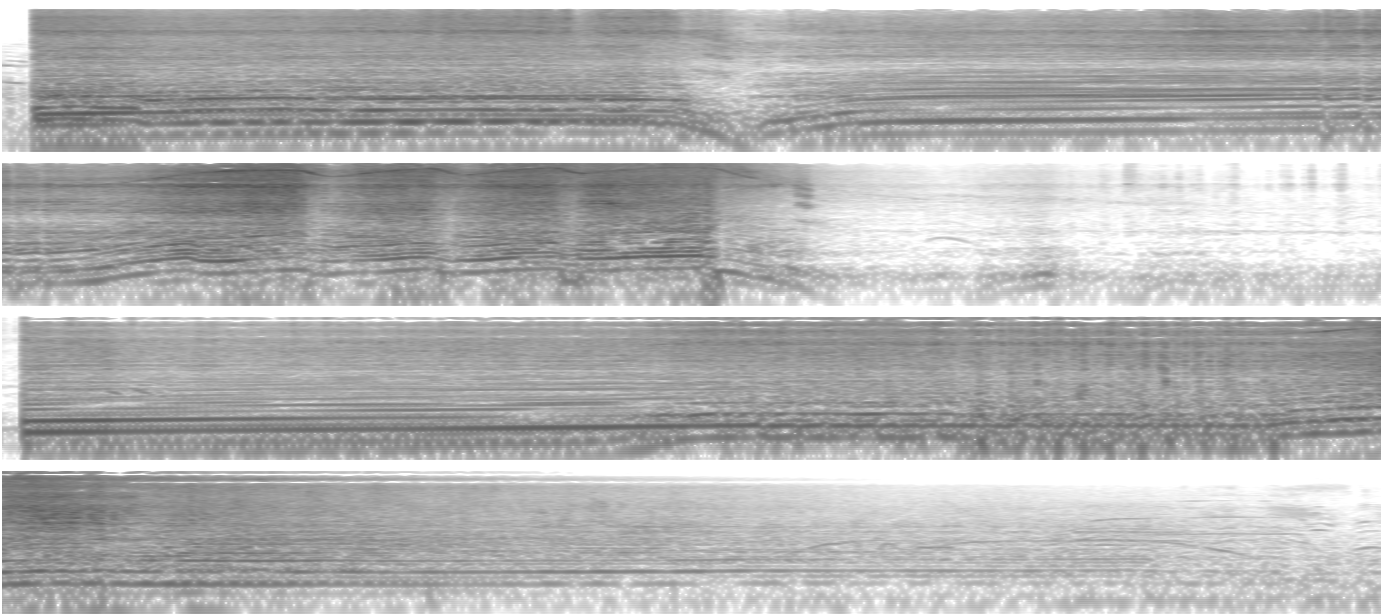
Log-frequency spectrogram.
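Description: Drag race cars' engines at full throttle, pitch climbing, dropping at a gear change and climbing again. This happens in two passes: the first cuts off suddenly about eleven seconds in, and the second starts abruptly a few seconds later and fades away toward the end.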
